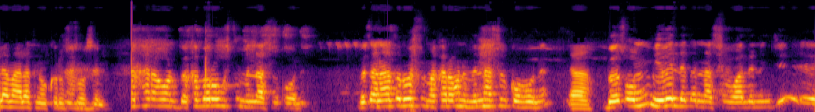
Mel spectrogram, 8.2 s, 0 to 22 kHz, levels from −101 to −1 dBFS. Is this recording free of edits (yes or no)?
no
